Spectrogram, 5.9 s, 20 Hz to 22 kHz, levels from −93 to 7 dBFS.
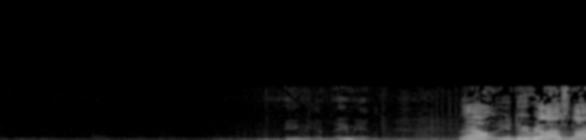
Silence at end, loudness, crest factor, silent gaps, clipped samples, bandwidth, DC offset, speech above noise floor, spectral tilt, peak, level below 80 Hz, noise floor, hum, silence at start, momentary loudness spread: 0 s; -31 LUFS; 22 dB; none; under 0.1%; 8.4 kHz; under 0.1%; 44 dB; -4.5 dB/octave; -14 dBFS; -62 dBFS; -75 dBFS; none; 2.65 s; 23 LU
